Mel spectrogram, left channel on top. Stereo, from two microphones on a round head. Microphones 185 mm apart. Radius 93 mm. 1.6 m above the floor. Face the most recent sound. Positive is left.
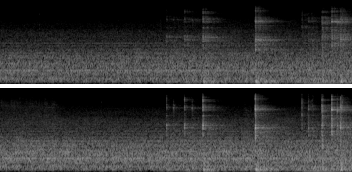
turn(degrees=-35)  # may be behind; listen again after turning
